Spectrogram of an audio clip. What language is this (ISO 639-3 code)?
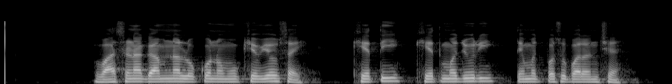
guj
